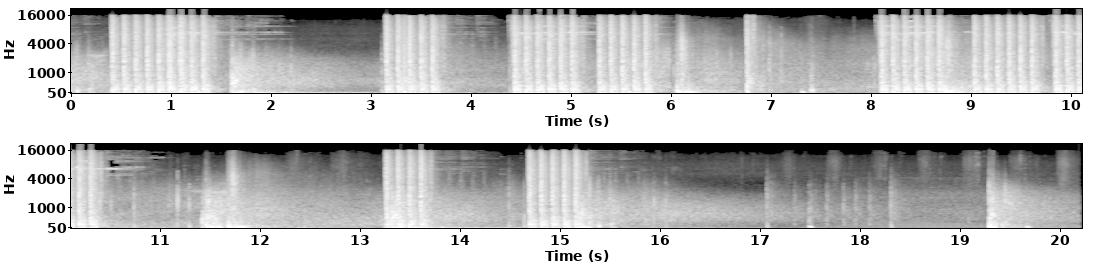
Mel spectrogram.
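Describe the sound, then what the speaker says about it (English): Bursts of machine gun fire in the military shooter Squad, loud rapid automatic volleys in several separate strings with echoing tails and quieter distant shots between them. "So I'm going to the MG next."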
